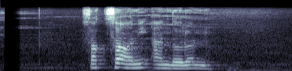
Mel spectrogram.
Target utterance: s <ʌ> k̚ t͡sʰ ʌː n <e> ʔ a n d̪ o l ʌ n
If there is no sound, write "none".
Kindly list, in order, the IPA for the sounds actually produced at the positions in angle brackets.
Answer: ʌ, i

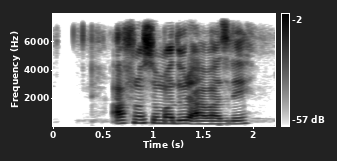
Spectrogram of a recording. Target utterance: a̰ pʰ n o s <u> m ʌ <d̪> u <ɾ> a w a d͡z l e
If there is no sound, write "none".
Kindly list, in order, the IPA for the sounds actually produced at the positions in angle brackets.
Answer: u, d̪, ɾ

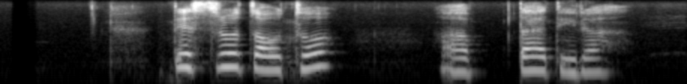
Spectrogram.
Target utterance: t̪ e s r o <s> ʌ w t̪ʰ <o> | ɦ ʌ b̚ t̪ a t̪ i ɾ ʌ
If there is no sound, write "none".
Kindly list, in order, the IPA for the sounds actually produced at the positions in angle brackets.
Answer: t͡s, o

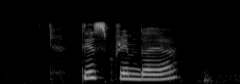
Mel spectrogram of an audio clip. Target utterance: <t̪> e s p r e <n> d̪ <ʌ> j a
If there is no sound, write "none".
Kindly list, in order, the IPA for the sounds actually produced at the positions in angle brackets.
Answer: t̪, m, ʌ

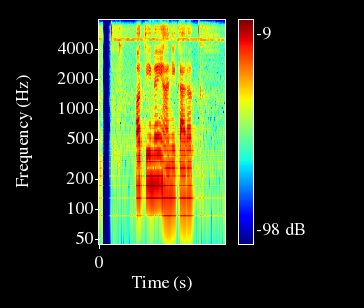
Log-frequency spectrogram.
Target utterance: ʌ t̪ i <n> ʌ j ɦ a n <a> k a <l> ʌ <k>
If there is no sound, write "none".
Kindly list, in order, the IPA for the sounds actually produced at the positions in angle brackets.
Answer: n, i, ɾ, k

